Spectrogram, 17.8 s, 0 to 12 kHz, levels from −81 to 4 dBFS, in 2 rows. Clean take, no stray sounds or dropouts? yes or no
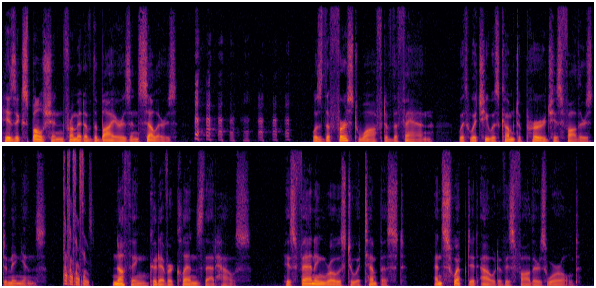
no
